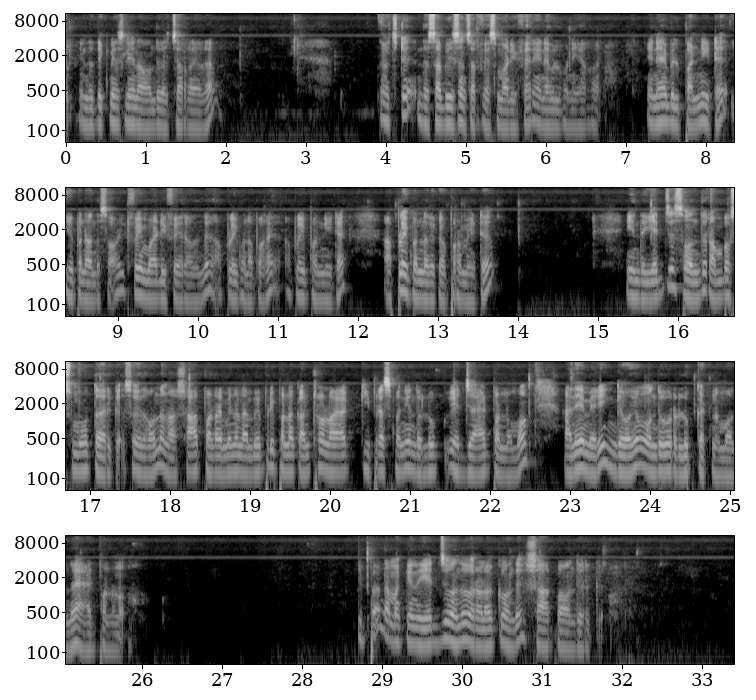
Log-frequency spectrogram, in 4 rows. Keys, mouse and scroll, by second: 0.0 Return, 2.8 click, 4.9 click, 5.0-6.0 middle drag, 10.9 click, 12.0-13.0 shift+drag, 13.0 shift+Tab, 13.3 shift+click, 14.1 shift+scroll up 2, 14.2 shift+click, 14.8 scroll up 2, 16.4 ctrl+r, 16.8 ctrl+click, 21.3 click, 21.9-23.1 drag, 23.1-23.4 shift+scroll up 1, 24.5 ctrl+r, 25.8 click, 28.0 click, 28.2-28.7 scroll down 1, 28.7 Tab, 28.9 shift+click, 29.1-29.9 shift+scroll up 2, 30.1 shift+click, 30.6 shift+scroll up 1, 31.3 shift+click, 31.8 shift+middle click, 32.0 shift+Tab.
